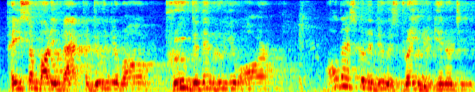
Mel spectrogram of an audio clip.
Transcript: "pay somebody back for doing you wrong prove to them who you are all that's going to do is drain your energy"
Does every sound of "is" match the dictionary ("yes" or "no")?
yes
